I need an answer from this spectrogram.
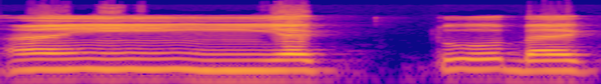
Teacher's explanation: نون ساکن کے بعد یرملون کا یا آیا ہے، ادغام باگنہ ہوگا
